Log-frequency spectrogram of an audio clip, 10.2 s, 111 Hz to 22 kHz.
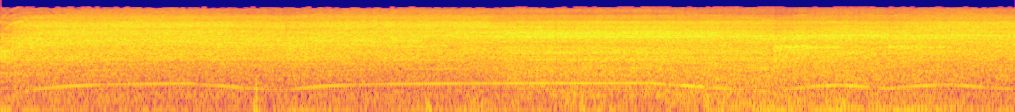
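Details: Bosch GWS 22-180 angle grinder with a burnt switch, running on a temporary switch bypass: steady high motor whine over constant hiss, pitch dipping briefly and recovering; smooth normal running.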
